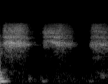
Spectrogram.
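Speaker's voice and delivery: soft, hushed "sh-, sh-, sh-"; imitating coach's accent. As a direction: mimic a slushy "sh-" sound, unvoiced and repeated. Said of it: "talks with a little".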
